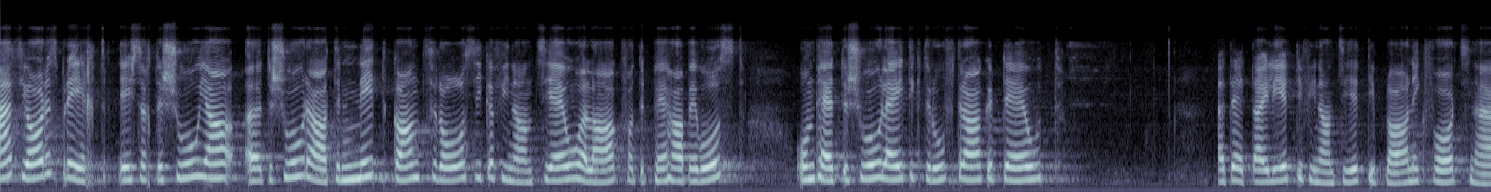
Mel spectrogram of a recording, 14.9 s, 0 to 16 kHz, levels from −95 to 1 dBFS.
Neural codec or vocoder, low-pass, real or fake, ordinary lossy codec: none; 7.2 kHz; real; Opus, 24 kbps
